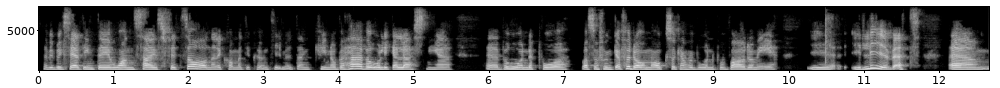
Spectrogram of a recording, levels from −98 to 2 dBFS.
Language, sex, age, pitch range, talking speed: English, female, 20-39, 205-235 Hz, 195 wpm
